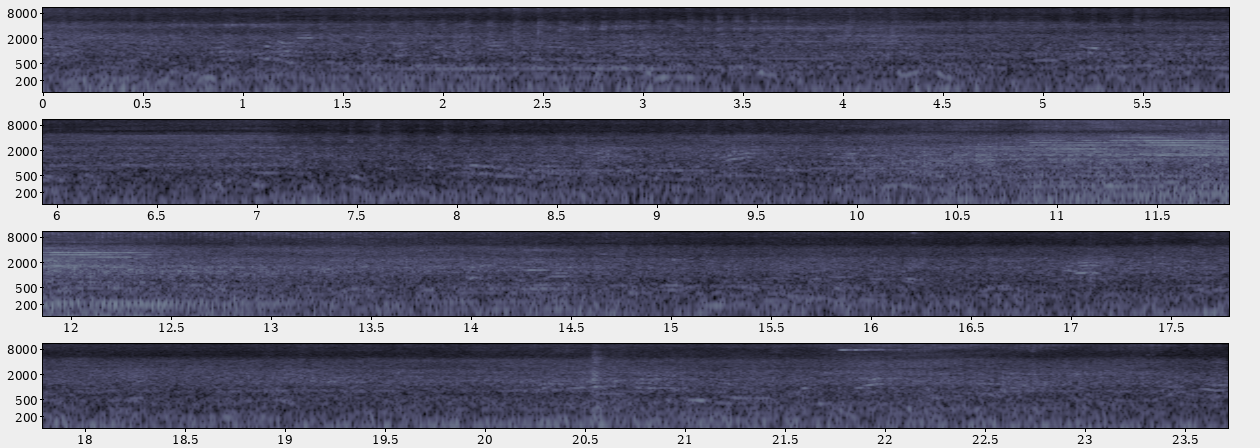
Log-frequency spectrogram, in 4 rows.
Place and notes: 花蓮市國富里, Taiwan - Corner the market
sitting in the Corner of the market, Traffic Sound
Binaural recordings
Zoom H4n+ Soundman OKM II
Hualien County, Taiwan, 24 February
